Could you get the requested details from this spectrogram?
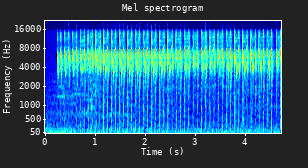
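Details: Brief silence, then a cigun launches into a vigorous song of rapid, ringing high chirps that continues steadily to the end.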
